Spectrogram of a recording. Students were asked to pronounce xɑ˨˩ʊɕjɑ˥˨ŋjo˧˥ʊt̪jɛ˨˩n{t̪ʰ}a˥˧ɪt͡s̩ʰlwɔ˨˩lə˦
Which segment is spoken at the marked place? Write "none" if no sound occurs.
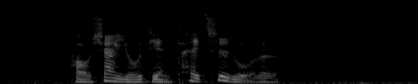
t̪ʰ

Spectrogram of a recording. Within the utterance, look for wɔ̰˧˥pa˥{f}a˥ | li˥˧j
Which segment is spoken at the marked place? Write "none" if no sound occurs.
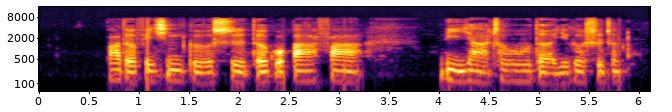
f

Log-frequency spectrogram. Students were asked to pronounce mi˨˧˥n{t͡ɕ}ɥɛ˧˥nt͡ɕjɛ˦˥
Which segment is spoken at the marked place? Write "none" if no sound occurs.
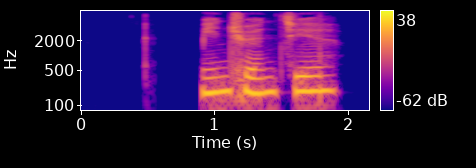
t͡ɕʰ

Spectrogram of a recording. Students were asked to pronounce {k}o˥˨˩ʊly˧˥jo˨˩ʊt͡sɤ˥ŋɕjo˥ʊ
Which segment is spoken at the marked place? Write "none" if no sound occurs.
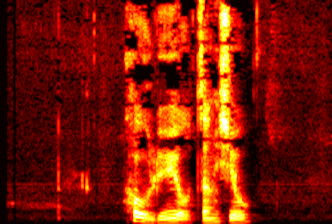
x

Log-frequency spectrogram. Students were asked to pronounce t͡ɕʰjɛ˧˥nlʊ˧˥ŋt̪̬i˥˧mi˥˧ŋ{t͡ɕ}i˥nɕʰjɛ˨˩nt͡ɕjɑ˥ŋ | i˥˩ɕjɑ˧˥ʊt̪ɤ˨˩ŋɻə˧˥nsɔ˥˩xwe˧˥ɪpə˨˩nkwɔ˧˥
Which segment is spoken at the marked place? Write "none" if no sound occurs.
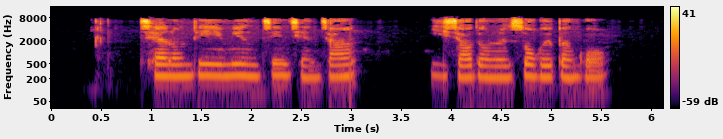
t͡ɕ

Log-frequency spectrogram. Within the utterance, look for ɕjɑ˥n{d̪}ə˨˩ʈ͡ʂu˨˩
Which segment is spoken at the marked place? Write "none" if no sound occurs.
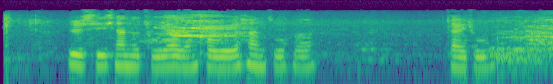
d̪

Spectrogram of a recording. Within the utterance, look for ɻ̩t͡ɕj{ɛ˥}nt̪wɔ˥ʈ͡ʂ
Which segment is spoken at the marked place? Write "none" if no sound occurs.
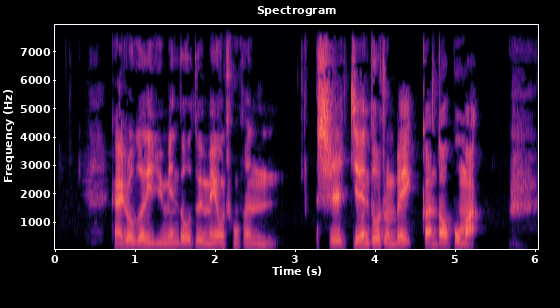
ɛ˥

